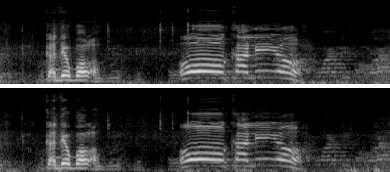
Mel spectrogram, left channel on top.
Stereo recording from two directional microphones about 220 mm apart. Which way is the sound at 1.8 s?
10° left (ahead or behind).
